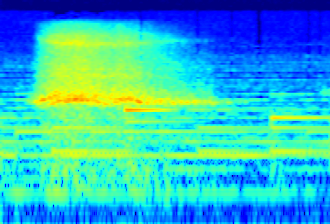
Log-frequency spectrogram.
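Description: A man's long breath blown out, starting just after the start and fading away over about a second, over soft background music with held tones.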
